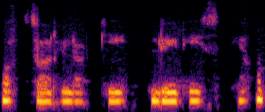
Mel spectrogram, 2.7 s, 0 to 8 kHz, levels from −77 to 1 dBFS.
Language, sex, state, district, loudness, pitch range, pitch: Hindi, female, Bihar, Supaul, -16 LUFS, 195-210 Hz, 200 Hz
